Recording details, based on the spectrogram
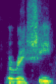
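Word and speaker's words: בְרֵאשִׁית: We all want to say bereshit, but it's v. It's a v. It's a vet. Bereshit.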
